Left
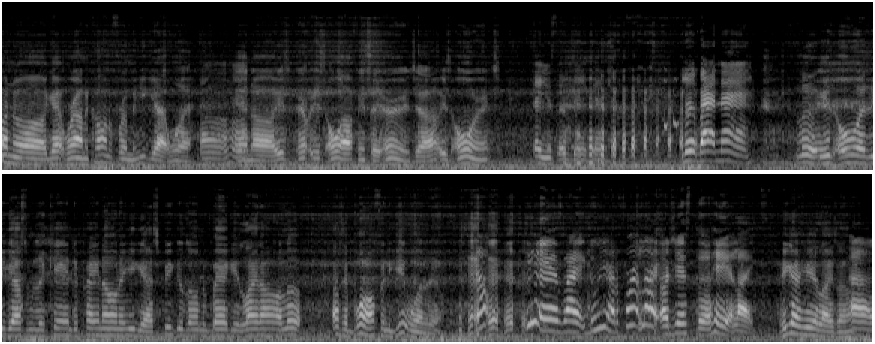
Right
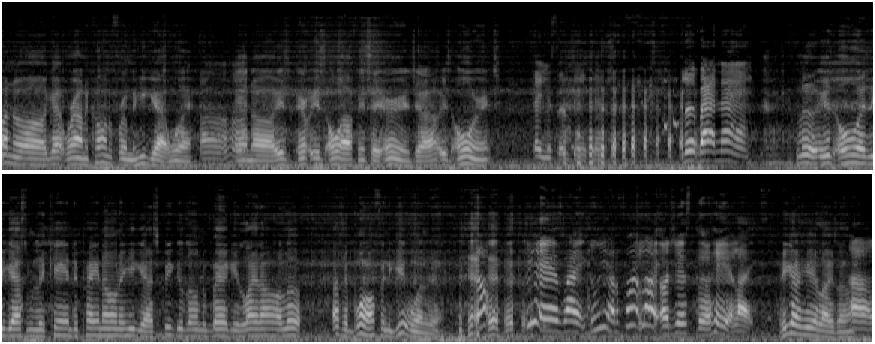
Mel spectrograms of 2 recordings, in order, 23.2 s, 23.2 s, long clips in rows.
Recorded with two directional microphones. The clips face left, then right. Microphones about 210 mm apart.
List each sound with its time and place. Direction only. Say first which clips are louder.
0.0 s speech: even; 10° left (ahead or behind); by 2.5 s 10° right (ahead or behind)
2.6 s speech: left 1 dB; 10° left (ahead or behind)
3.1 s speech: right 2 dB; centre (ahead or behind)
7.1 s speech: left 1 dB; 20° left (ahead or behind)
7.8 s speech: right 1 dB; 5° left (ahead or behind)
9.1 s speech: even; 10° left (ahead or behind)
10.6 s speech: right 2 dB; centre (ahead or behind)
18.6 s speech: left 2 dB; 20° left (ahead or behind)
21.9 s speech: right 1 dB; 5° left (ahead or behind)
22.8 s speech: even; 20° left (ahead or behind)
